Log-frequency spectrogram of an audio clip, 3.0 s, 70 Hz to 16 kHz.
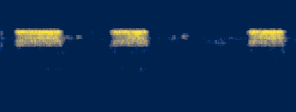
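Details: An excited owlet in a nest box at 7:50 pm on 4/1/24, as the night's first food delivery arrives, gives three harsh, hissing screeches of about half a second each, with short quiet gaps between them.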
